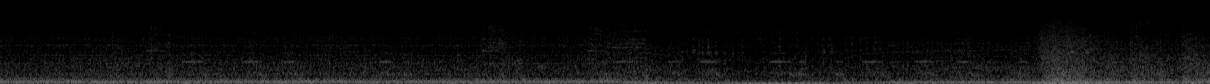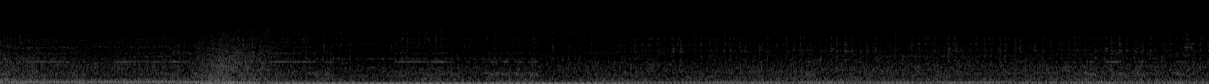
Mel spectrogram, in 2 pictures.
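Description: Tank treads clank and grind over the ground.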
